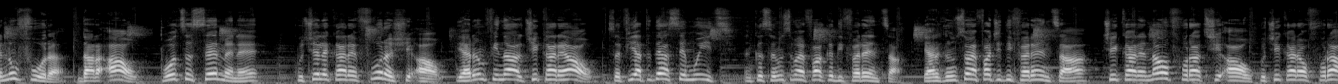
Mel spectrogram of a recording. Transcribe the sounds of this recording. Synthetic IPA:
nufuɾə̰d̪arawpo̞t̪səse̞me̞ne̞ | kut͡ʃe̞le̞kaɾe̞fuɾəʃiʔawjaɾɨnfinalt͡ʃe̞jkaɾe̞awsəfijeat̪ɨt̪̚d̪ease̞muit̪sʲɨŋkɨt̪sənuse̞majfakəd̪ife̞ɾe̞nt̪sa̰ | jarkɨnnuse̞majfat͡ʃe̞d̪ife̞ɾe̞nt̪sat͡ʃe̞jkaɾe̞nawfuɾat̪ʃiʔawkut͡ʃe̞jkaɾeawfuɾa

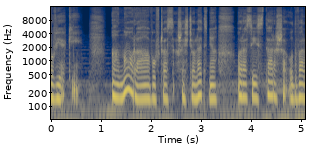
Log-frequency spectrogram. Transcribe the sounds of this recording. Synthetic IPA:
ɔvʲjɛkʲḭ | anɔɾavuft͡ʂasʂɛɕt͡ɕɔlɛt̪ɲaɔɾasjejst̪aɾʂa̰ʔɔd̪va

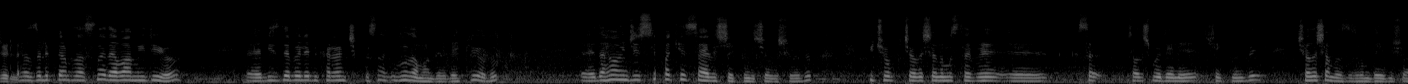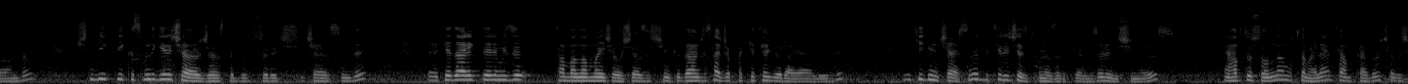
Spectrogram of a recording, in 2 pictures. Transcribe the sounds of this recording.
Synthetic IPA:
ɾiɾlʲhazɯɾlˠɯklˠaɾɯmɯzaslˠɯnd̪ad̪e̞vame̞d̪ijo̞ | ɯːbizd̪ɛbøjlʲebikʰaɾaɾɯnt͡ʃʰɯ̥k̚masɯnauzunzamanlˠaɾɯbɛclʲijo̞d̪uk | ɛːd̪aɦaønd͡ʒesipʰacʰɛt̪sæɾvisʃɛclʲind̪ɛt͡ʃʰalˠɯʃɯjo̞d̪uk | b̥iɾt͡ʃʰo̞kt͡ʃʰalˠɯʃanɯmɯzt̪ʰabiː | kʰɯ̥sa | t͡ʃʰalˠɯʃmad̪enejɛʃɛclʲind̪ɛ | t͡ʃʰalˠɯʃamazd̪uɾumd̪ajd̪iʃuand̪a | ʃinibibikʰɯsmɯnaɟe̞ɾit͡ʃʰaːɾad͡ʒaːzt̪ʰabiːbusyɾɛt͡ʃit͡ʃʰæɾisind̪ɛ | t̪ʰe̞d̪aːɾiclʲe̞ɾimizi | t̪ʰamamlˠanmajat͡ʃʰalˠɯʃd͡ʒaːzd̪ɯt͡ʃʰyɲcʰyd̪aɦaø̞nd͡ʒɛsaːd̪ed͡ʒɛpʰacʰet̪ʰɛɟø̞ɾɛajaɾlˠɯjd̪ɯ | icʰiɟynit͡ʃʰæɾisind̪ɛbit̪ʰiɾid͡ʒɛzbit̪ʰinazaɾlˠɯklˠaɾɯmɯzaølʲɛd̪yʃynyjo̞ɾuz̥ | janɦaft̪ʰasonunamuht̪ʰːeme̞lʲænt̪ʰamkʰad̪ɾot͡ʃʰalˠɯʃ

